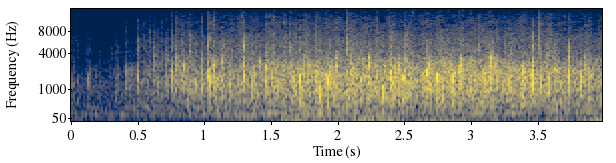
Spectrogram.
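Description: Dense applause from a video game crowd swells up over the first second, then holds steady as a continuous wash of clapping.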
